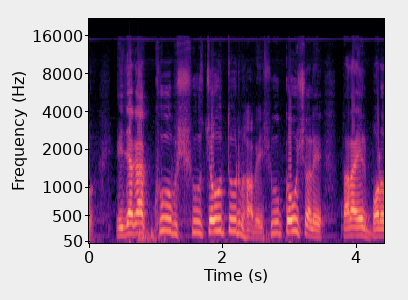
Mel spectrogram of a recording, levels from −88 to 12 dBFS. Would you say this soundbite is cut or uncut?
uncut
